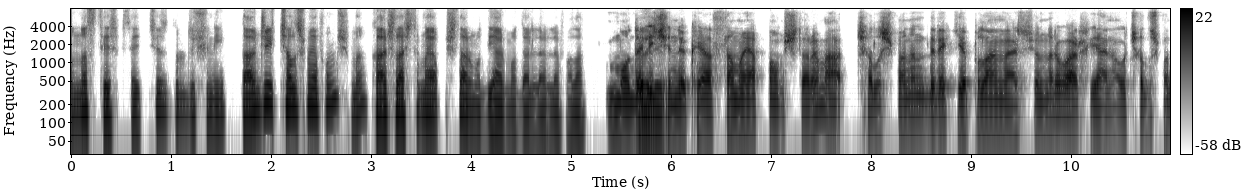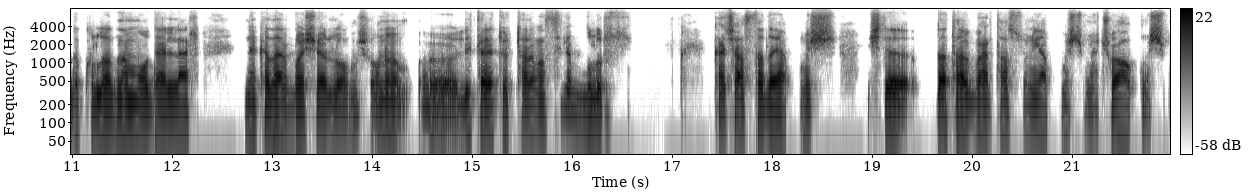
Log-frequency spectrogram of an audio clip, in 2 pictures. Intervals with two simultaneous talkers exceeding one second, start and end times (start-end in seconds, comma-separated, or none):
none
